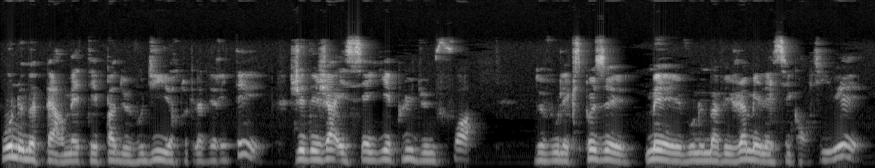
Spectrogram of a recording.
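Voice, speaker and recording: A man's voice: mid-range voice, moderate pace, dark tone, slightly rough, dull audio, close to an everyday voice. A man reading the part of a fawning, scheming middle-aged clerk who pleads in a wheedling, self-abasing way. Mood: pleading.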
